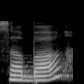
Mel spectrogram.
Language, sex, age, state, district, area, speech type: Hindi, female, 45-60, Madhya Pradesh, Bhopal, urban, spontaneous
